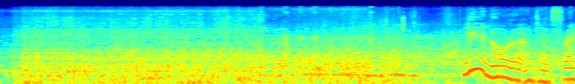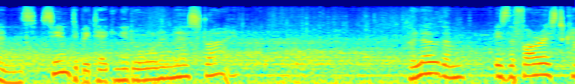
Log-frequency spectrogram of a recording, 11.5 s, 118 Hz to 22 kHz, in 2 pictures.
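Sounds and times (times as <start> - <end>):
helicopter rotor blades whirring: 0.0 - 11.4
speech: 4.6 - 8.4, 9.8 - 11.4.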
